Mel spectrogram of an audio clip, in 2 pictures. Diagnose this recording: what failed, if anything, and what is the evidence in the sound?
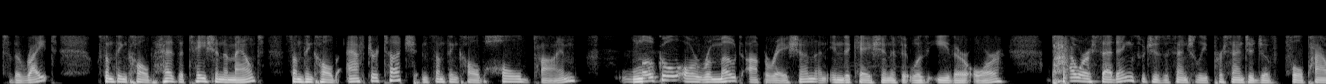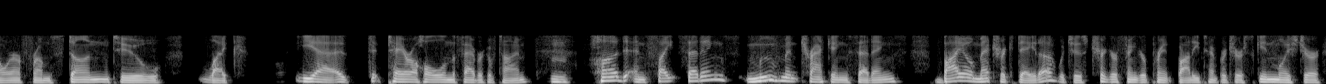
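Network stage, short concealed packet loss: about 20 ms of audio at a time missed the decoder, so the receiver extended the preceding sound and blended back. Each leaves a brief smear or wobble, at 6.40–6.44 s, at 8.16–8.20 s between "or remote operation" and "indication if it was", at 14.31–14.36 s after "power from", and at 15.46–15.50 s.

Network stage, burst of packet loss: consecutive packets were lost or arrived too late, so the receiver stretched the last sound while fading it, then resumed further on. This is heard as a held buzz or fading hiss followed by a jump. The first, about 60 ms, falls at 10.64–10.71 s between "it was either or" and "settings which is essentially". The second, about 100 ms, is at 12.75–12.87 s, within audio that stops at 4 kHz, as a G.711 call path does.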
